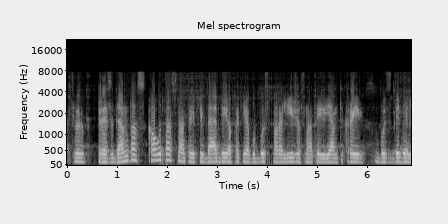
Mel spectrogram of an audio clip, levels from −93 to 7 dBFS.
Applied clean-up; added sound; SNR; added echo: neural separator model SepFormer DNS4.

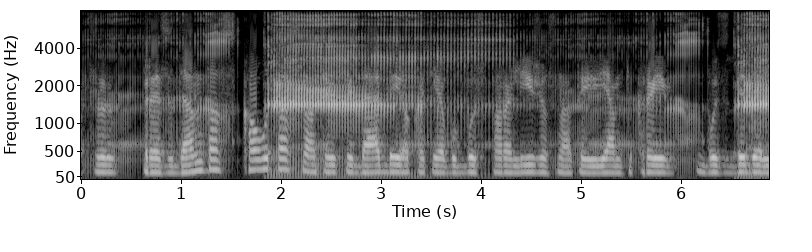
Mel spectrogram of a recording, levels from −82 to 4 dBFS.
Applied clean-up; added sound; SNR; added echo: none; Burping, eructation; 3 dB; none.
